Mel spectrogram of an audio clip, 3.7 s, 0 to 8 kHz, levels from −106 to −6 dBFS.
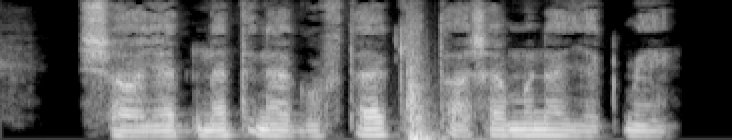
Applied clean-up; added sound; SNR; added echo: none; Car; 6 dB; none.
